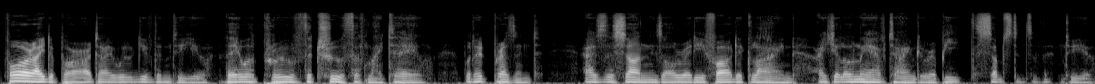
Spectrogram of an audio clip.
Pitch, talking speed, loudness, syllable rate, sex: 105 Hz, 220 wpm, -20 LUFS, 5.4 syllables/s, male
